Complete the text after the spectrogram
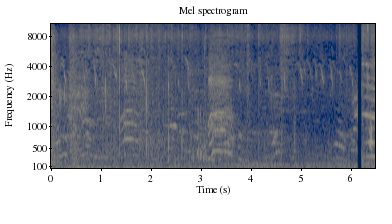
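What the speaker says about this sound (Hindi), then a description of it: "यहाँ पे देखें मुर्गी जा रही है।" A chicken walking by outdoors gives soft, scattered clucks close to the recorder over faint background noise.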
